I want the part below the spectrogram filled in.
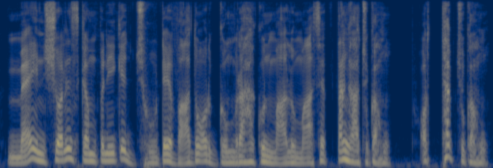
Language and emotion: Urdu, disgusted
